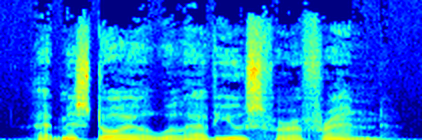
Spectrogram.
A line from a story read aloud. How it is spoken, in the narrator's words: he said softly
